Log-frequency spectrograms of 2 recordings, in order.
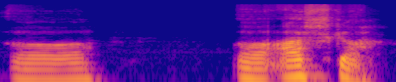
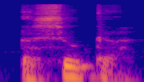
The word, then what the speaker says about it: Asuka: I used to pronounce her Asuka, A-S-U-K-A, but I don't do that anymore.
